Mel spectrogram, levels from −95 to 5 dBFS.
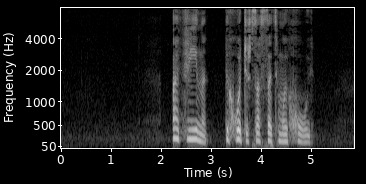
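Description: From the start the speech has a rough, grainy texture that is plainly audible across the whole clip, most likely from low-delay AAC compression of the AAC-ELD kind used in video calls, at a rate that fits about 32 kbps. Its short frames separate the voice's harmonics poorly, so noise fills the gaps between them. On a spectrogram the harmonic stripes look smeared and speckled, with a thin, patchy top band instead of clean high-frequency detail.

At 3.77 s there is AAC frame loss with muting, lasting until 3.81 s. The missing stretch, consistent with a single lost frame of about 30 ms, was decoded as silence, and the overlapping windows ramp the sound down and back up around it. It is heard as a brief soft-edged dropout. The waveform shows a short tapered dip to near zero, and the spectrogram shows a narrow vertical gap across all frequencies.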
